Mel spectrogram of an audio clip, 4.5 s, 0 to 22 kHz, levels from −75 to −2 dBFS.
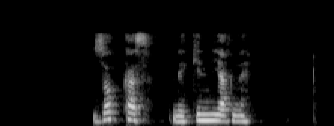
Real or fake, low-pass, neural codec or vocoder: real; 7.2 kHz; none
